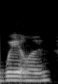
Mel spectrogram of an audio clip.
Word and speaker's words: Wehlann: Also, my author name Whan, which is spelled a little bit funny for people. It's pronounced Whan like Jennings, but it's spelled we l a n.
